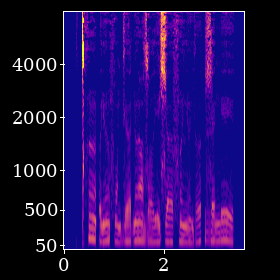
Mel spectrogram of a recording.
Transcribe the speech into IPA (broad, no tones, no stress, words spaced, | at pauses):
ǀʰə̃ːʔə ɾʲə̃ːfɔ̃ ɡʲɜ ɗə̃ː zˤøjeɕɜː fə̃lʲə̃ːjə | ɮɛŋe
